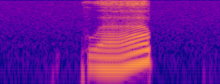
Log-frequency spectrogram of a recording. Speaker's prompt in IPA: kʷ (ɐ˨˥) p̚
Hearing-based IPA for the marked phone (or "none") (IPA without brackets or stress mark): ɐ˨˥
